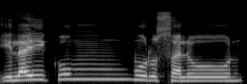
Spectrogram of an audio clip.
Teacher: মিম সাকিনের পরে যদি মিম আসে তাহলে মিমকে মিমের সঙ্গে মিলিয়ে এক আলিফ গুন্না করতে হবে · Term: ইদগামে সাফাবি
